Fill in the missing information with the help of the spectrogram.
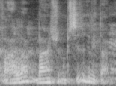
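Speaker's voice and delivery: low, soft shushing; softly restrained, under the breath; hushed husband. Retold or imitated. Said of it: "o marido fala assim, fala baixo".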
